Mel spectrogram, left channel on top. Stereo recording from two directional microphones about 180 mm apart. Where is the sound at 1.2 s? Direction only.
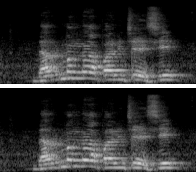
15° right (ahead or behind).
